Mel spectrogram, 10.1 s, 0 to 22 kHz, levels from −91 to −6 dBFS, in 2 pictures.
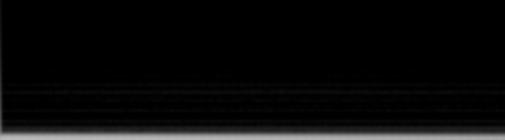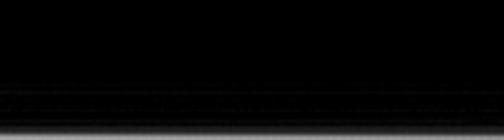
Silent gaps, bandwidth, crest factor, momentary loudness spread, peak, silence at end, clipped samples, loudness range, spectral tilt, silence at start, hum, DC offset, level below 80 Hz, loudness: none; 0.6 kHz; 10 dB; 11 LU; -24 dBFS; 0 s; under 0.1%; 8 LU; -9.5 dB/octave; 0 s; 50 Hz at -60 dBFS; under 0.1%; -34 dBFS; -38 LUFS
